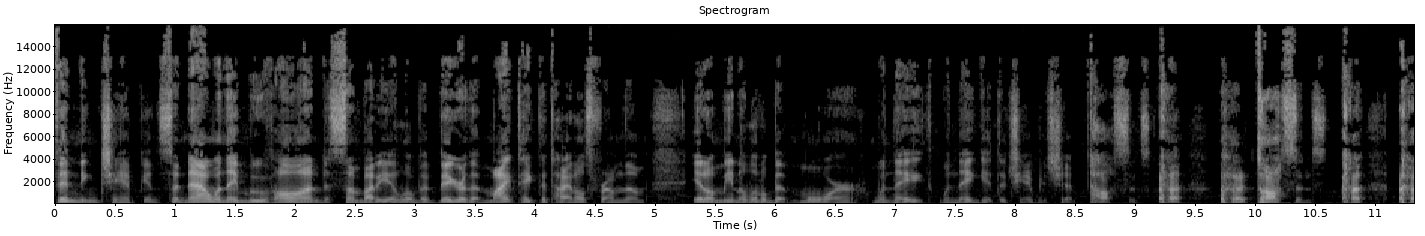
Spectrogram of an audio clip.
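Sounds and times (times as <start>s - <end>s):
speech: 0.0s - 11.3s
coughing: 9.2s - 11.3s
throat clearing: 9.2s - 11.3s.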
